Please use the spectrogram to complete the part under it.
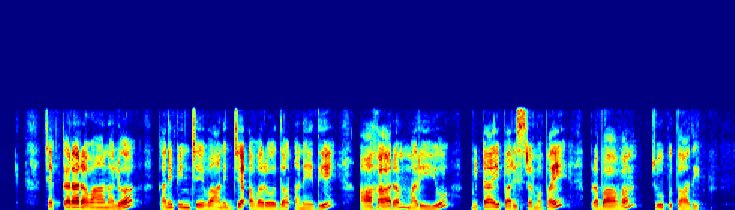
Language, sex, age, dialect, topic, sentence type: Telugu, female, 18-24, Telangana, banking, statement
